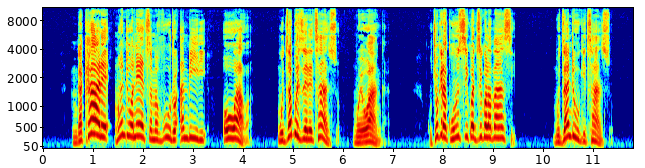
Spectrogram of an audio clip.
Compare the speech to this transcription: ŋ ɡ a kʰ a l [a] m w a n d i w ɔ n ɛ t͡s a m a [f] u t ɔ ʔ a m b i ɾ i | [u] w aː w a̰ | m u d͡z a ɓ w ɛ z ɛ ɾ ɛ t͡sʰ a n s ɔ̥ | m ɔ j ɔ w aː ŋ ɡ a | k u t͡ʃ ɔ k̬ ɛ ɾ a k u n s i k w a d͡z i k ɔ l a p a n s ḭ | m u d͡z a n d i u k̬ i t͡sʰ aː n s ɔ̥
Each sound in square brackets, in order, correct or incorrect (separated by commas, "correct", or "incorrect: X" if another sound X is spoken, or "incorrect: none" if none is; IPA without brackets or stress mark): incorrect: ɛ, incorrect: v, incorrect: ɔ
